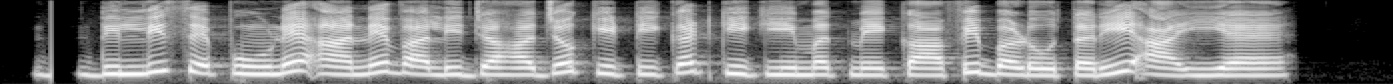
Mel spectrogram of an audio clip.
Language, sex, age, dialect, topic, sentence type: Hindi, female, 18-24, Garhwali, banking, statement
